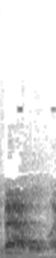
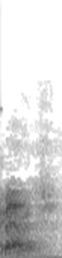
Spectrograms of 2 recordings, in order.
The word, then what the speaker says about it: Babel: You can pronounce it Babel. I actually looked it up in Hebrew, and you can put the accent either way. So Babel or Babel.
